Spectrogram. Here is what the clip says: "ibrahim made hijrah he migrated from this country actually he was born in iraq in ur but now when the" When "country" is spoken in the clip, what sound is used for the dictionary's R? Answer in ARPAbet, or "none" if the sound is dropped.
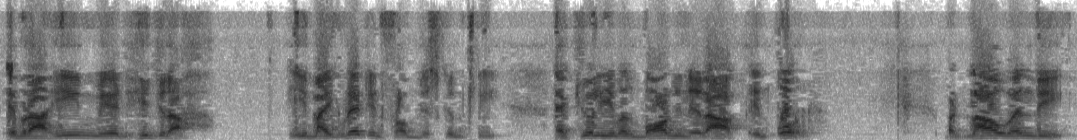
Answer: L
